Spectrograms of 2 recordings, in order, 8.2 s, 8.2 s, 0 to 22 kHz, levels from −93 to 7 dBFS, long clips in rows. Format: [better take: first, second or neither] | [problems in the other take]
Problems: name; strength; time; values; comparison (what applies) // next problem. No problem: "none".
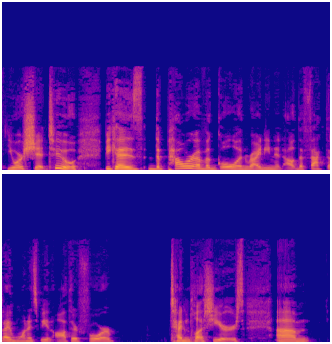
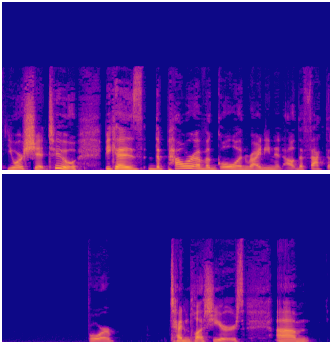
first | audio cutting out; at 4 s for 1 s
